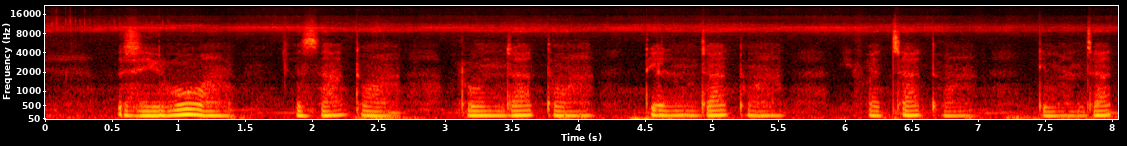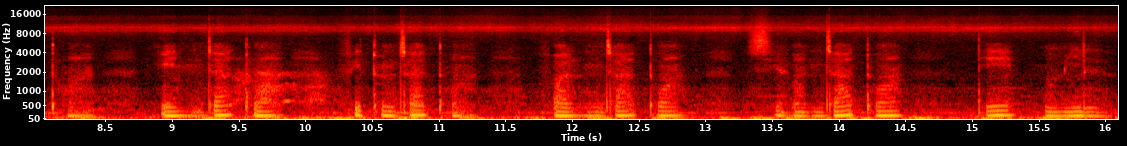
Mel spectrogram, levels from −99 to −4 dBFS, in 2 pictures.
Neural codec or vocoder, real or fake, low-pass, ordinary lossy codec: vocoder, 44.1 kHz, 128 mel bands, Pupu-Vocoder; fake; none; none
